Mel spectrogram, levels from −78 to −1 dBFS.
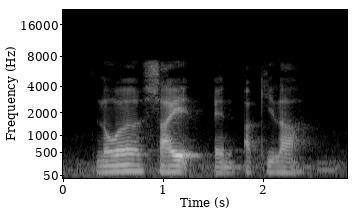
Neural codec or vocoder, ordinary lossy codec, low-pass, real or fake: codec, 16 kHz, 2 kbps, FunCodec, trained on Chinese and English, 25 frames a second; none; 7.2 kHz; fake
